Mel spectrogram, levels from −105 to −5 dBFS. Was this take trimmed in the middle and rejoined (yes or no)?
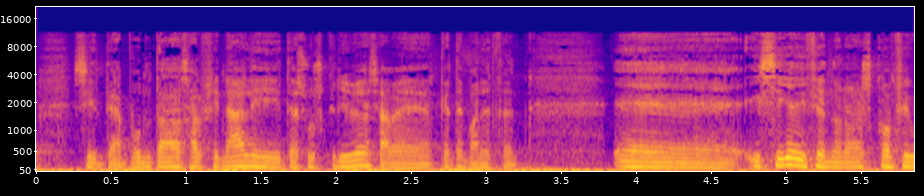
no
